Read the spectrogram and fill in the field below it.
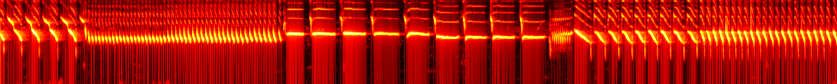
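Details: Canary song played to train silent young canaries to sing: fast rolling trills, a long steady buzzy roll, then a series of clear whistled notes, followed by rapid repeated chirping phrases.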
